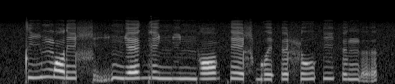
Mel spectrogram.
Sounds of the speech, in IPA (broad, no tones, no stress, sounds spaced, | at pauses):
t i m ɔ ɾ i ɬ ḭ ɲ ɛ ɡ e ɲ i ɲ ɔ k e ɬ ɡʷ e ʔ ʏ ɬ u ʔ i ʔ ʏ ŋ ə̰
